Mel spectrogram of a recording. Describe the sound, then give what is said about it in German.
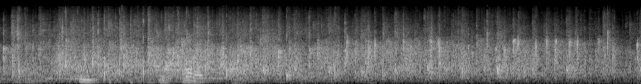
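Audience applause welcoming a guest speaker fills the whole stretch, a dense, steady wash of many hands clapping at a fairly loud level, with faint voices briefly audible underneath early on. “Bitte um einen Applaus.”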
